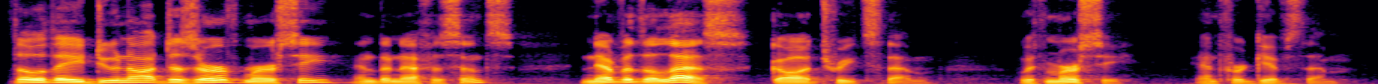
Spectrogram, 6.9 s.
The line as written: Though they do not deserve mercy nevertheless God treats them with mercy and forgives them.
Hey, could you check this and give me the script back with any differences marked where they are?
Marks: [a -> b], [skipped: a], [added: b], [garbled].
Though they do not deserve mercy [added: and beneficence] nevertheless God treats them with mercy and forgives them.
